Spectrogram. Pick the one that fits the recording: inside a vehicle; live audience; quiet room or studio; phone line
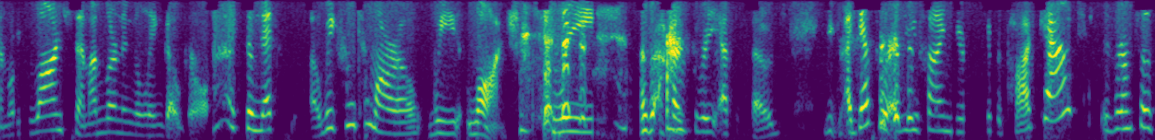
phone line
